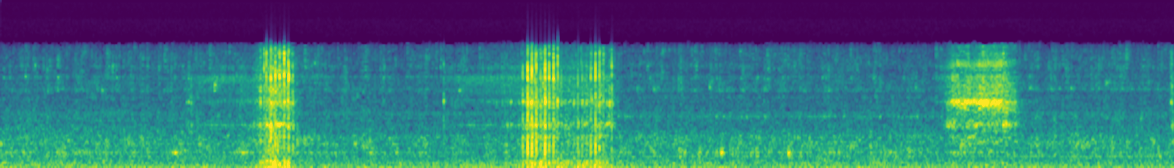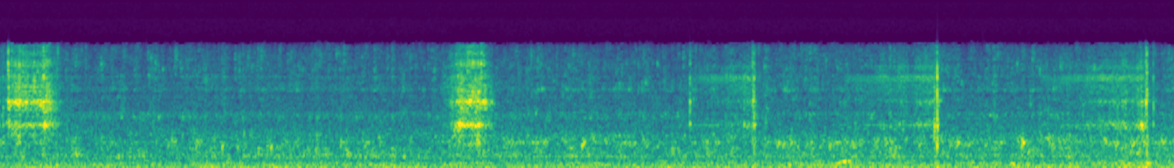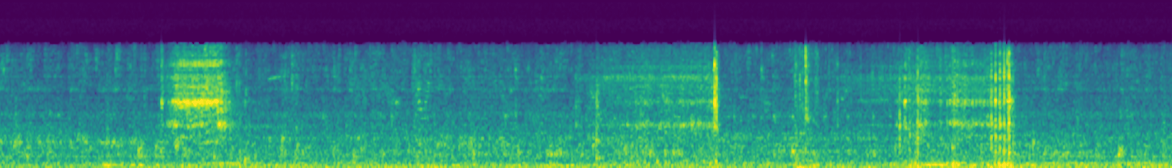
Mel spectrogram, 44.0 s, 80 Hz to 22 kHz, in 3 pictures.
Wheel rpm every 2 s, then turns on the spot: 0, 10, 0, 10, 0, 0, 10, 10, 0, 0, 10, 0, 10, 0, 10, 10, 10, 0, 10, 0, 10, 0.
2-4 6-8 40-42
